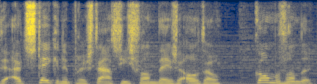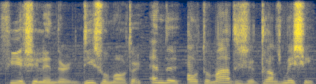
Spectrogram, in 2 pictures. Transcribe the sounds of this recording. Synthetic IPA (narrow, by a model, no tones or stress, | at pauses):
dəʔœɥtstejkəndəprɛstaːtsisfɑndejzəʔowtow | kowmənvɑndəfiːɹsilɪndəɹdizəlˠmowtəɹʔɛndəowtomaːtis̬ətrɑnsmɪsi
